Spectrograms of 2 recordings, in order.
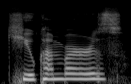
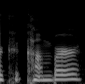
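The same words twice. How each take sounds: First: Drawn-out kyoo-cumbers, slow and deliberate; funny cucumber. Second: Cucumber said softly as kuh-cumber; funny cucumber. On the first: Playing with the word for listeners, slow. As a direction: savor cucumbers syllable by syllable. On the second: Quietly trying the word another way for fun. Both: Shown as a demonstration. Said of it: "it's funny to say cucumber".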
